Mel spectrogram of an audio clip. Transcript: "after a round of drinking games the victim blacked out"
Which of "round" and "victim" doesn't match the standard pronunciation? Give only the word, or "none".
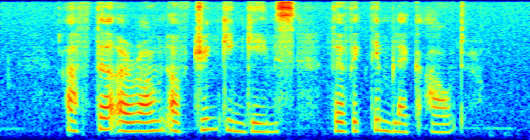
none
